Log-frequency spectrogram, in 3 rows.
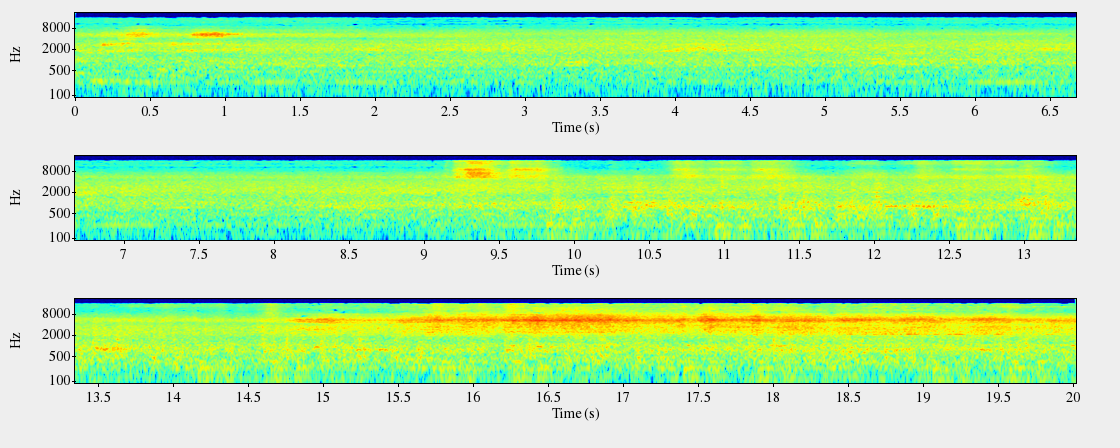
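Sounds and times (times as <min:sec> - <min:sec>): rumble of train wheels on rail: 0:00.0 - 0:20.0.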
